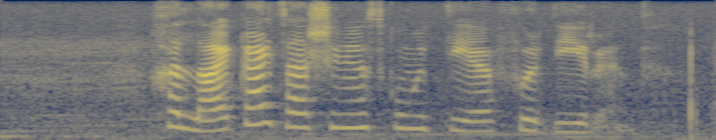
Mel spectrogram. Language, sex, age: Afrikaans, female, 19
